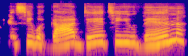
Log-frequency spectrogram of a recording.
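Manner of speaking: high, mocking taunt. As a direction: tease him from way up high. Taunting Corey in the street.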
